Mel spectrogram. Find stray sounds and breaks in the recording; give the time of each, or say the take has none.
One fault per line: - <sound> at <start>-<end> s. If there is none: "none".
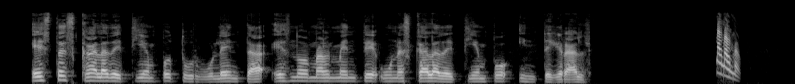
- chirp at 7.2-7.4 s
